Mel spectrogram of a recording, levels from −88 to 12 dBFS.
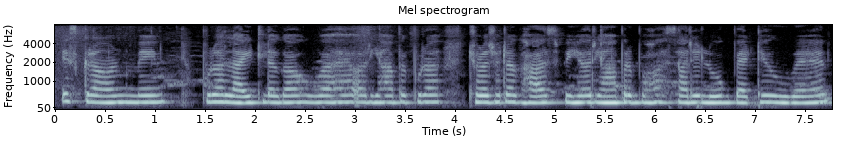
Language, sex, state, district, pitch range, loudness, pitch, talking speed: Hindi, female, Jharkhand, Deoghar, 235-250 Hz, -13 LUFS, 245 Hz, 200 wpm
